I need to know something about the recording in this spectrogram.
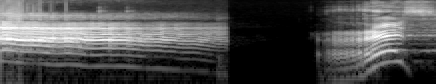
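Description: A long howl that wavers as it falls in pitch and breaks off about a second in, followed near the end by a short rising cry.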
